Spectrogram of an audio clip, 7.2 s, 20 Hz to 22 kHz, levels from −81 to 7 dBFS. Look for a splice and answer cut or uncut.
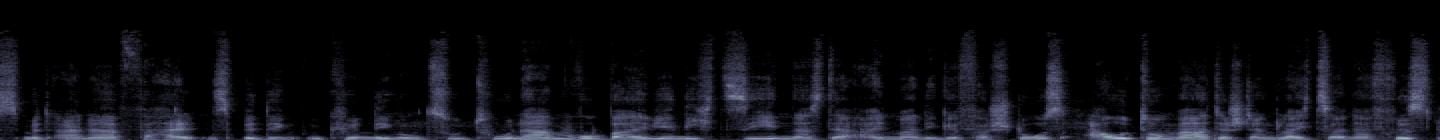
uncut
